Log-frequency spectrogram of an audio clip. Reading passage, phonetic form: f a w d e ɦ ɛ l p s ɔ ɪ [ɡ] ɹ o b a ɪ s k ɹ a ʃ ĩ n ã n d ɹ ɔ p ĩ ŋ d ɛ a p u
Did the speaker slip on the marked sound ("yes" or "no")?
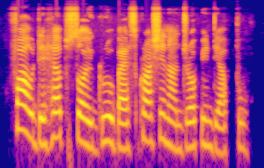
no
